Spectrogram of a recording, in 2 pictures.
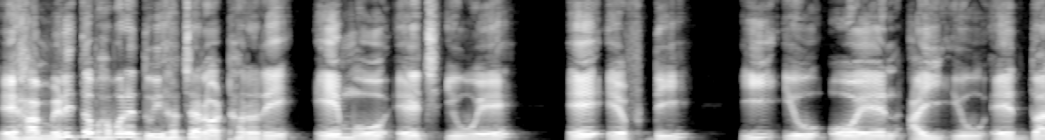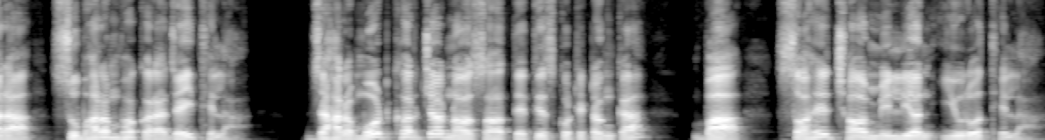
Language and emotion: Odia, neutral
